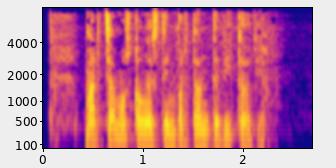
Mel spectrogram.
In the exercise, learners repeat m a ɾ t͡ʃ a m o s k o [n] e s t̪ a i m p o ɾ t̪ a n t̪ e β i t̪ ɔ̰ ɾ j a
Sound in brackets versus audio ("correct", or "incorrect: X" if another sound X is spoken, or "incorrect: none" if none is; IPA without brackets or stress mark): incorrect: ŋ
